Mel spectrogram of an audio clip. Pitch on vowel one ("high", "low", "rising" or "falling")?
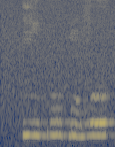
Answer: low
